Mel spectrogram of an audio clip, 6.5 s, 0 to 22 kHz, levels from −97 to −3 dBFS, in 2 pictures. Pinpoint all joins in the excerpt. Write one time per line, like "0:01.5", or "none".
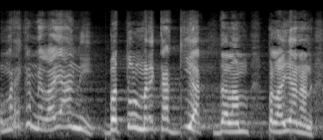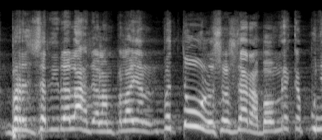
0:00.9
